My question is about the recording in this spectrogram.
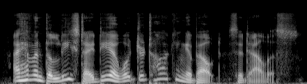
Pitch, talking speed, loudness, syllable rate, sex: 160 Hz, 215 wpm, -19 LUFS, 6.6 syllables/s, male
